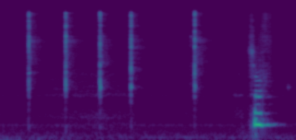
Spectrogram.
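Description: Fine-tooth quarter-inch-drive Craftsman ratchet clicking as its handle is swung back against the pawl: five quick, light ticks over about a second and a half.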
